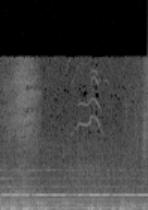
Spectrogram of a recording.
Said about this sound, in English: Yeah, gives the room a creepy feel as the lightning goes and you hear the thunder shortly after.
